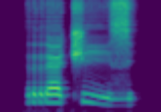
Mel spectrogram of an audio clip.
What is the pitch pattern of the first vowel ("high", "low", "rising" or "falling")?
high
